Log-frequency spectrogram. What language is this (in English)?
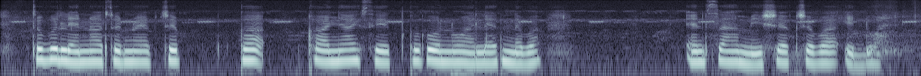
Kalenjin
